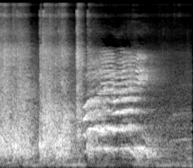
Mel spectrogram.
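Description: Elementary school children in an Indonesian classroom clap their hands as part of a clap chant, a few sharp bursts of clapping followed by young voices chanting together.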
